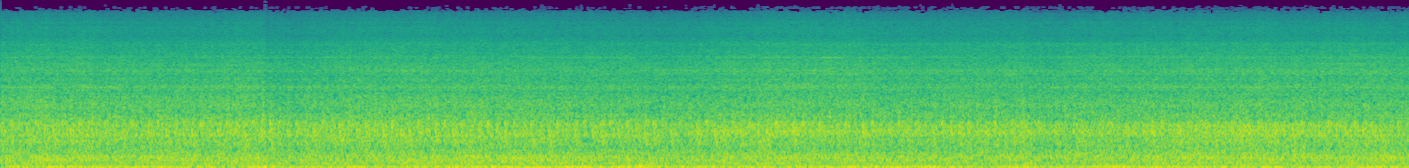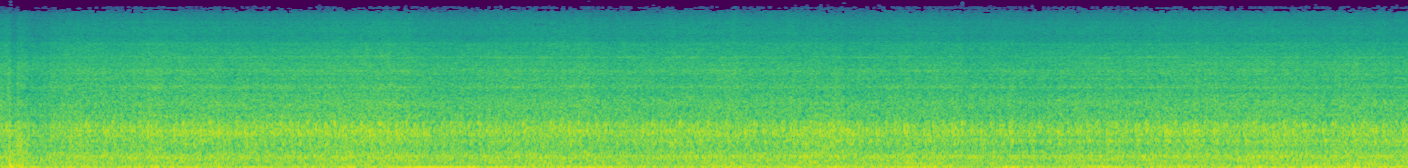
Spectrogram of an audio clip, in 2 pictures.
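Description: Passenger railway coach running at speed on the track: a steady rumble of wheels on the rails with a low hum, and an occasional light knock.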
